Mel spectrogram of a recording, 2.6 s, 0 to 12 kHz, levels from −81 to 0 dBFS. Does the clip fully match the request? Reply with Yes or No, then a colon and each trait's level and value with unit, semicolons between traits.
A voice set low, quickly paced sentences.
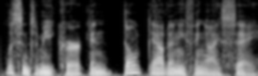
Yes: low, 110 Hz; fast, 210 wpm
